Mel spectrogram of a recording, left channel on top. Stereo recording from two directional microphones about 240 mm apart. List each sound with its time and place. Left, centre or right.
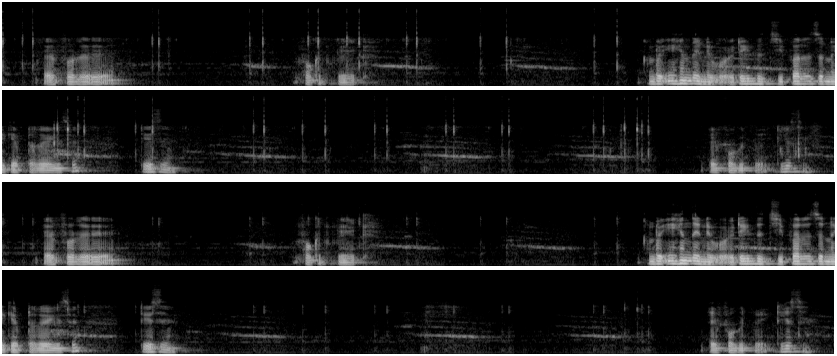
0.0 s tick: left
0.4 s speech: centre
2.4 s a sound: left
3.0 s speech: right
6.4 s speech: right
10.8 s typing: left
14.2 s typing: left
15.3 s speech: centre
